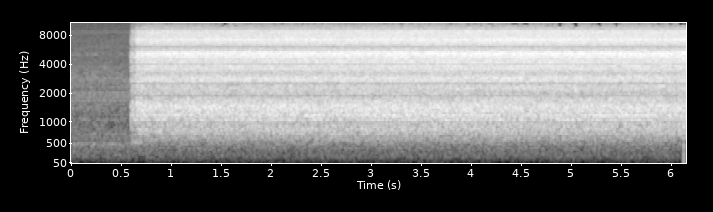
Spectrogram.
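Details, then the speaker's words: Compaq Armada 7770DMT laptop on Windows 98 gives only a flat, even hiss of static from its speaker; modem board was replaced, and the culprit was a small fault, believed caused by the broken ribbon cable replaced months earlier. "hear that nothing but static now this sound issue it's been quite i went down the rabbit hole with this and i wish i didn't"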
